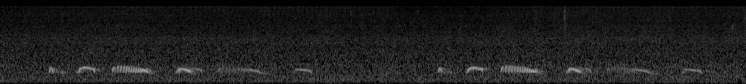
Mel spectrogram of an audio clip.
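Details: Two full cooing phrases from a champion spotted dove of Kebon Kacang: quick hooked notes, a longer swelling coo, then trailing softer falling notes, repeated after a short pause.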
